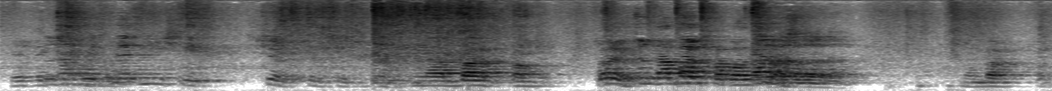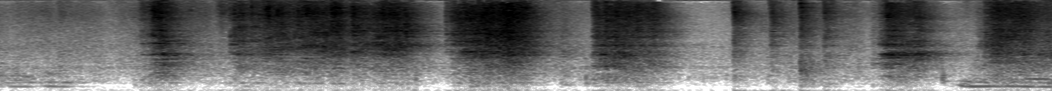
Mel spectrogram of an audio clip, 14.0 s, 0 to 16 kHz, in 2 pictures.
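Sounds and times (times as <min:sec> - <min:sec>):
rough scraping strokes: 0:07.9 - 0:11.6, 0:12.8 - 0:14.0.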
